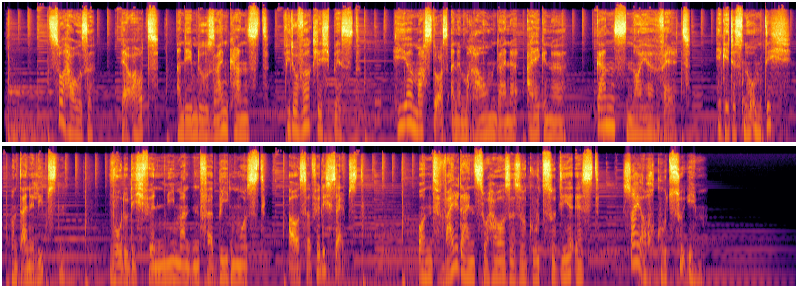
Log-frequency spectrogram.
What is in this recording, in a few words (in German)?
Werbung Moebel, Commercial (Werbung), German; voice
